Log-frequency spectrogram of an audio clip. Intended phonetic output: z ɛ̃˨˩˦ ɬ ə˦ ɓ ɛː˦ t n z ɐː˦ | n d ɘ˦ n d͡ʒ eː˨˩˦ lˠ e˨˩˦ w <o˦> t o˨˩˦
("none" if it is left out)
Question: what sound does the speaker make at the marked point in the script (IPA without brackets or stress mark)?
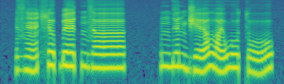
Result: o˦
